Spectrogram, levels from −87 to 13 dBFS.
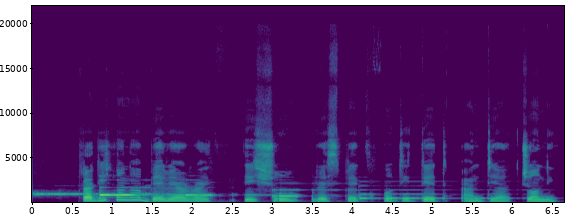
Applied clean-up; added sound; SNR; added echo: neural mask model RNNoise.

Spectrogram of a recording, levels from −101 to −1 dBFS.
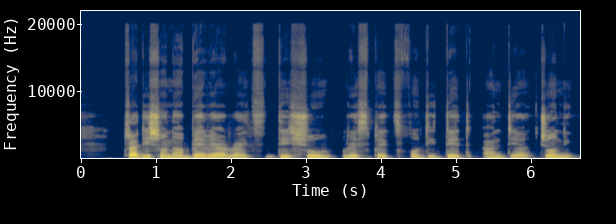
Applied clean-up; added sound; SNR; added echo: neural mask model Resemble Enhance denoiser.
